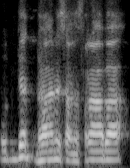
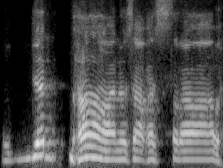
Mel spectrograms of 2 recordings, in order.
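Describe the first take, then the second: First: The phrase is said plainly, without expression. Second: The phrase is said with vivid, radiant expression. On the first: The speaker calls it wrong. "അല്ലാണ്ട്" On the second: The speaker calls it right. "അപ്പൊ ആഭ എന്ന് നമുക്ക് തോന്നണം"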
